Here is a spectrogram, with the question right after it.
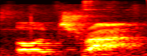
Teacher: notice the schwas on the first and second syllables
